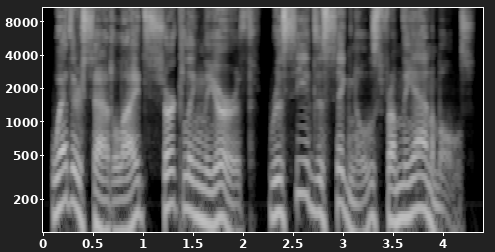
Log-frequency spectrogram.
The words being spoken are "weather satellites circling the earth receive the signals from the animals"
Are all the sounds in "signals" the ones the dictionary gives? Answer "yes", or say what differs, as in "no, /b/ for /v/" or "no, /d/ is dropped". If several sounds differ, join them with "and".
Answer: yes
